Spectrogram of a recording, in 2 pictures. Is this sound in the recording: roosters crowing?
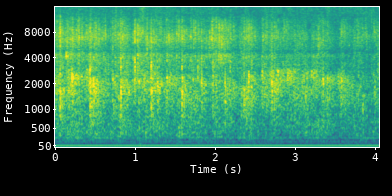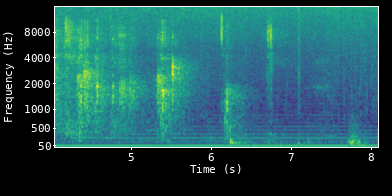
no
